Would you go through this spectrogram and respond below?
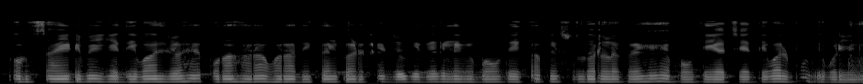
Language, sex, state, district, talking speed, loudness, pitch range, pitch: Hindi, male, Bihar, Supaul, 220 wpm, -42 LUFS, 120-130 Hz, 125 Hz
